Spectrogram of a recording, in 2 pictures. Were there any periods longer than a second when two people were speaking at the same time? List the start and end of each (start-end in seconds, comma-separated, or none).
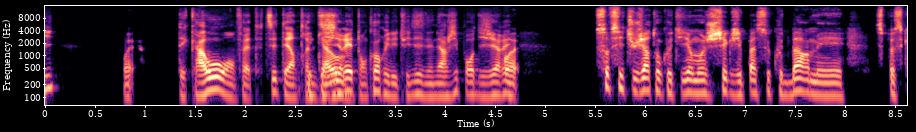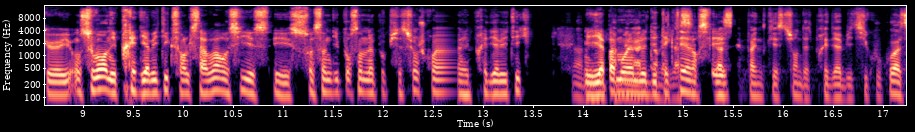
14.0-15.5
